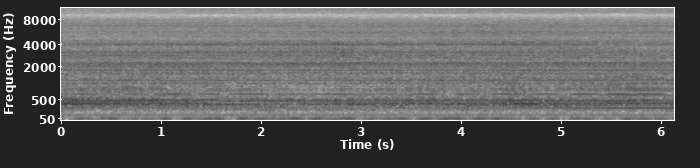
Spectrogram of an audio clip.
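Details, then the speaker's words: Skew chisel on a lathe smoothing a spindle blank with the tool tip up: a steady hiss of shaving over a constant lathe hum, even, with no chatter or catches. A clean, smooth cut taking off the high spots, not a ripping or peeling cut. "So that's just taking all those high spots off and giving me a nice skewed cut rather than that ripping cut."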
